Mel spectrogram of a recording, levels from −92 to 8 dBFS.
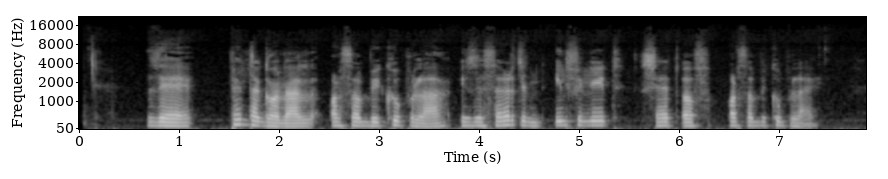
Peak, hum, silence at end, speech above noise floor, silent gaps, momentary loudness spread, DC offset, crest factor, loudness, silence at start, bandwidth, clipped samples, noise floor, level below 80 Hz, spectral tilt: -2 dBFS; none; 0.5 s; 37 dB; none; 11 LU; under 0.1%; 20 dB; -22 LUFS; 0.1 s; 12.5 kHz; under 0.1%; -58 dBFS; -52 dBFS; -6 dB/octave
